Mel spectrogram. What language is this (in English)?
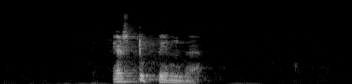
Galician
